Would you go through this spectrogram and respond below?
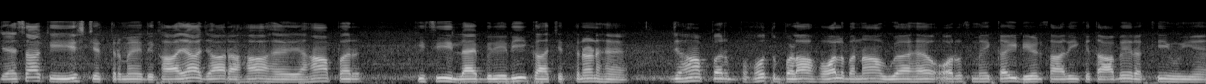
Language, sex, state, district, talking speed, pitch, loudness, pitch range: Hindi, male, Uttar Pradesh, Jalaun, 165 wpm, 130 Hz, -19 LUFS, 125-140 Hz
